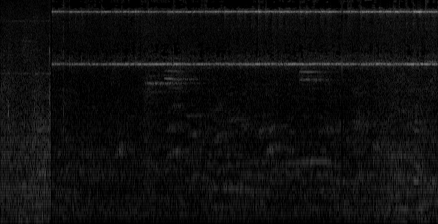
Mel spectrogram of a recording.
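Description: Small hand bell rung continuously during an aarti, starting about a second in: a steady high ringing, with faint voices underneath.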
